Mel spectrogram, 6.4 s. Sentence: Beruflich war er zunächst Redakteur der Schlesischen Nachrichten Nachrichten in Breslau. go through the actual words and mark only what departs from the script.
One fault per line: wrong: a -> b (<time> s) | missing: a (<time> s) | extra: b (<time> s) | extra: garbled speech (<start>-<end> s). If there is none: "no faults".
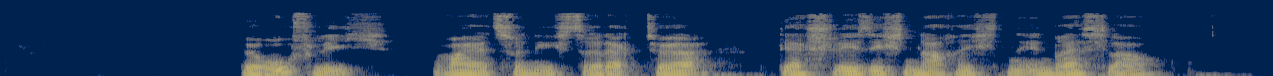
missing: Nachrichten (5.1 s)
